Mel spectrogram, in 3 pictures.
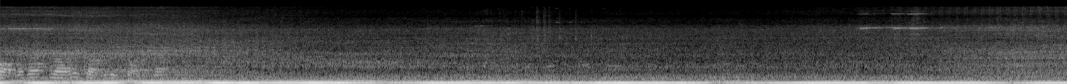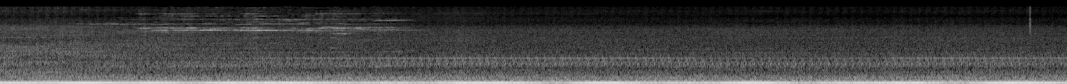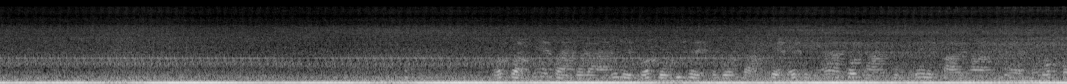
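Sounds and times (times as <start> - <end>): train rumbling to a stop: 0.0 - 32.0
high brake squeals: 8.5 - 14.9.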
